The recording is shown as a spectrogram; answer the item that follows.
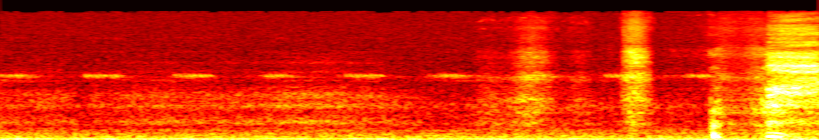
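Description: Cricket chirping steadily, about two short high chirps a second. A few sharp knocks come in the last second and a half.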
